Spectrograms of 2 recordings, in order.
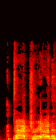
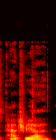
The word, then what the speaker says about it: Patreon: And every time I have to go, it's not Patreon, it's Patreon!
